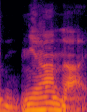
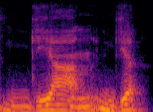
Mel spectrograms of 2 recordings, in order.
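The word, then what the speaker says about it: jñāna: What happens is it comes out more like a nya, nya. In modern Hindi, it's pronounced as a gya. So, for example, jnana in Sanskrit becomes gyan, gyan in Hindi.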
